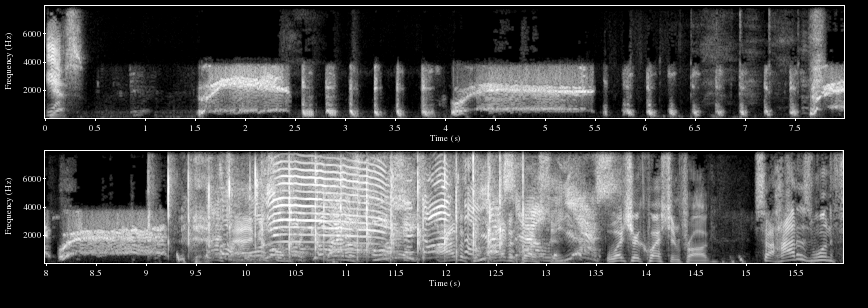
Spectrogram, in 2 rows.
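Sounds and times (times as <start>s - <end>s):
speech: 0.0s - 0.4s, 11.3s - 15.9s
person imitating pig squeals: 0.9s - 9.3s
laughter: 9.0s - 13.6s.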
